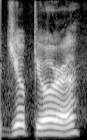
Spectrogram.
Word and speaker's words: Geopyörä: name means uh so geopora which I'm not staying like in the correct Finnish way means geob bicycle por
